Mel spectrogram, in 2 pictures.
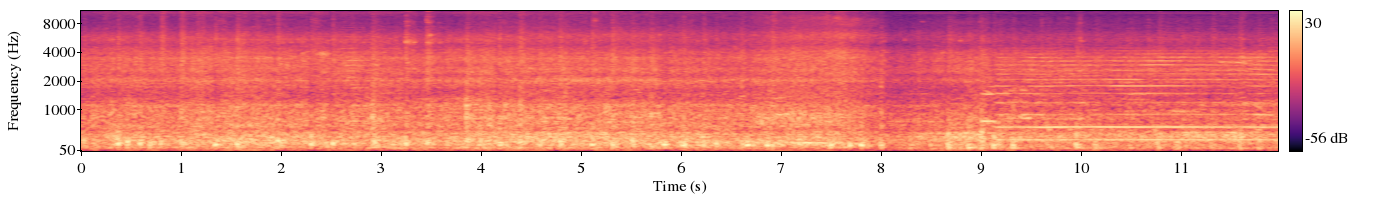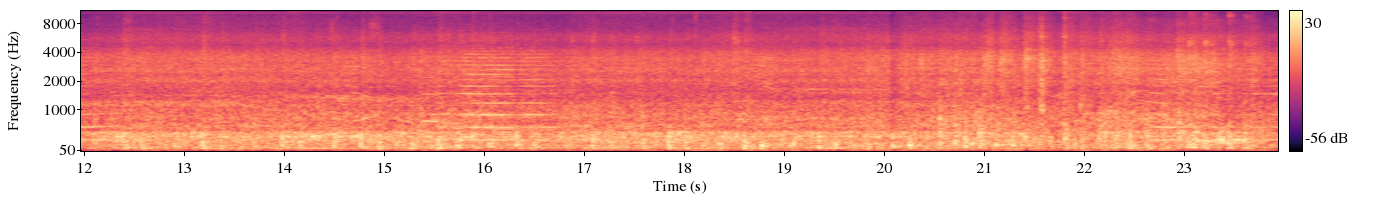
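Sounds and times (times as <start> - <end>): train wheels rumbling on rails: 0.0 - 23.9
train horn: 8.9 - 12.5, 15.3 - 17.0, 22.6 - 23.9
clatter over rail joints: 13.2 - 23.9.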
